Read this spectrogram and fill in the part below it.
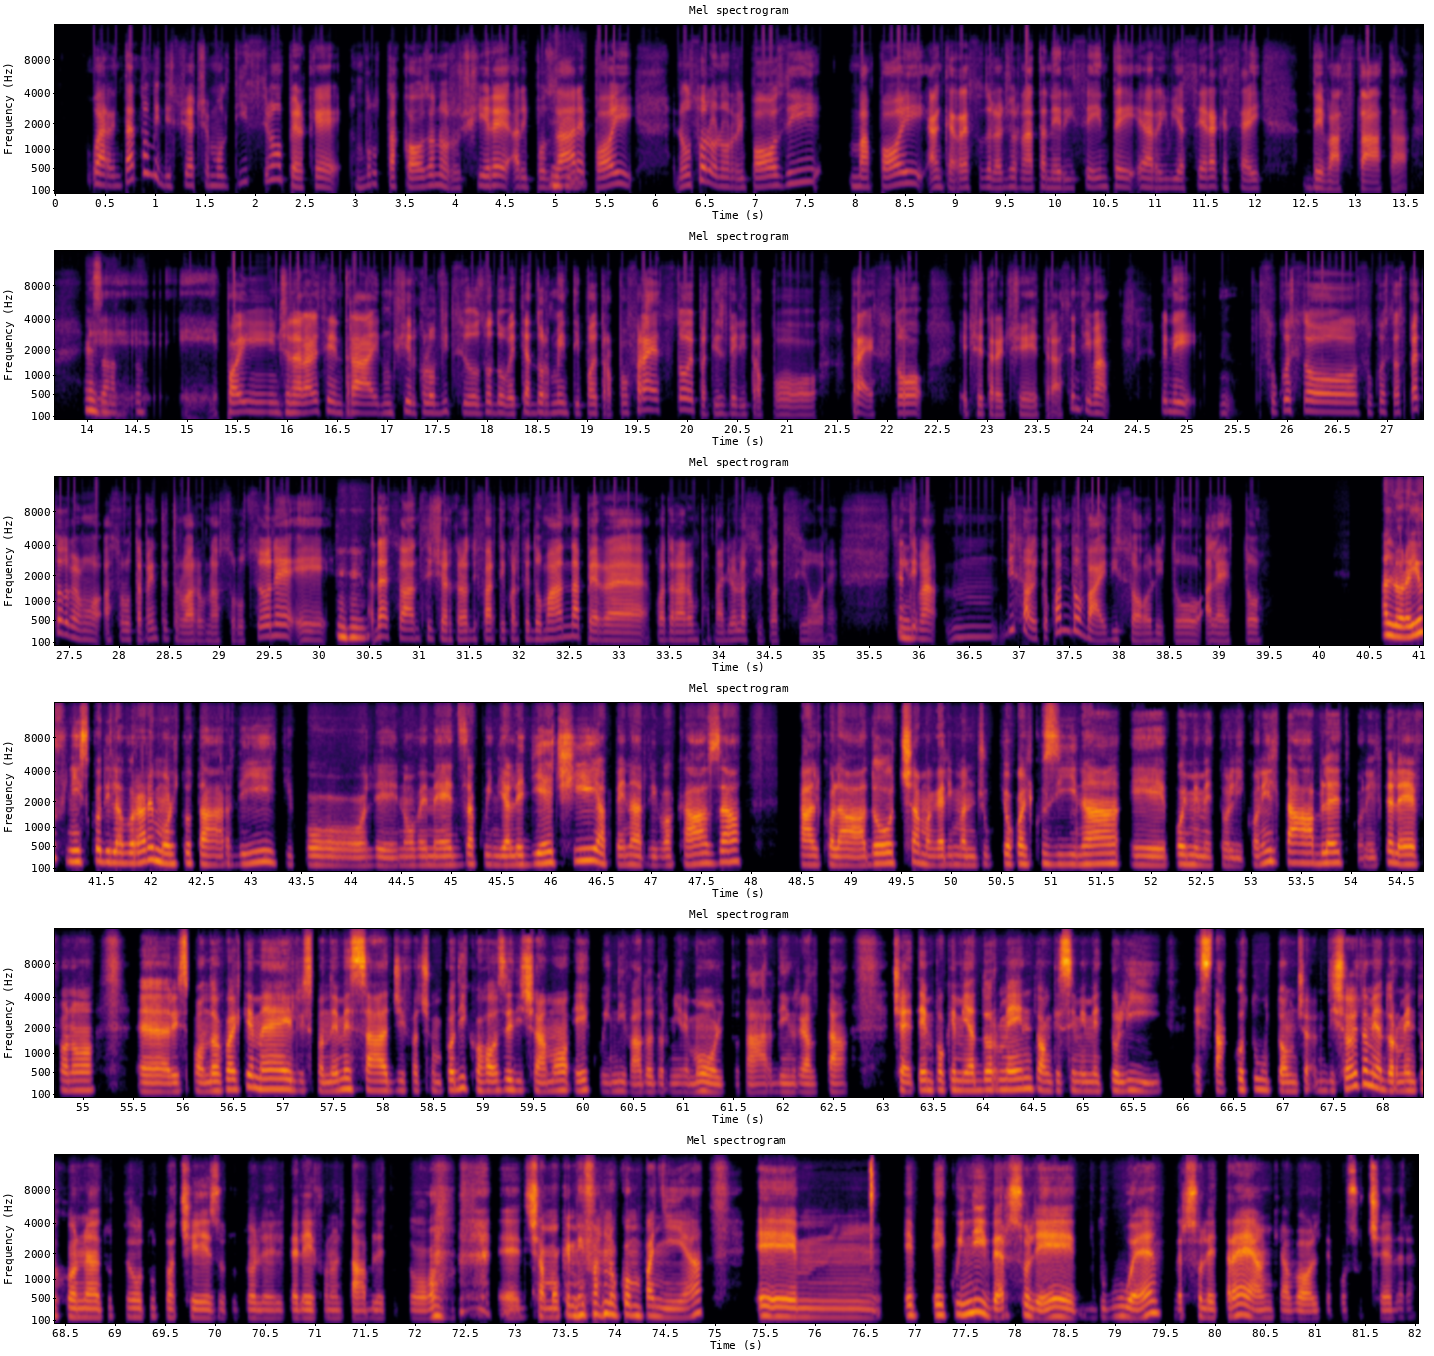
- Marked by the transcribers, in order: static; distorted speech; "presto" said as "fresto"; stressed: "molto"; "Cioè" said as "ceh"; chuckle; laughing while speaking: "fanno"
- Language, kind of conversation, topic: Italian, advice, Come posso calmare i pensieri e l’ansia la sera?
